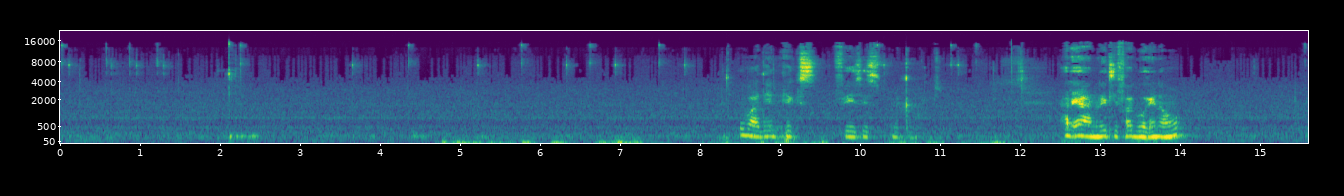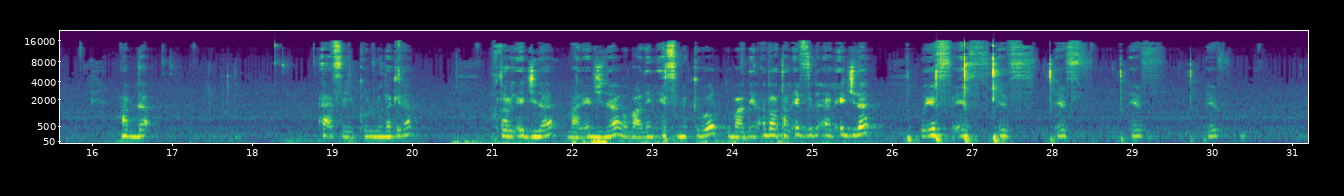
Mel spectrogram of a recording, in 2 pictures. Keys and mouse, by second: 9.1 x, 10.7 z, 12.8 middle click, 15.6-16.9 middle drag, 16.9 right click, 17.2-18.5 drag, 17.7 ctrl+Tab, 23.1 f, 24.1-26.7 drag, 26.2 f, 26.6 f, 26.9 f, 27.2 f, 27.6-30.6 middle drag, 28.3 f, 28.9 f, 29.7 f.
